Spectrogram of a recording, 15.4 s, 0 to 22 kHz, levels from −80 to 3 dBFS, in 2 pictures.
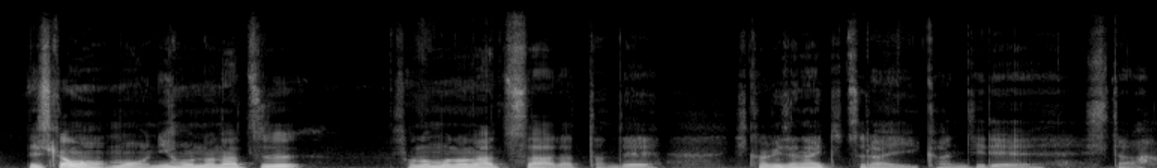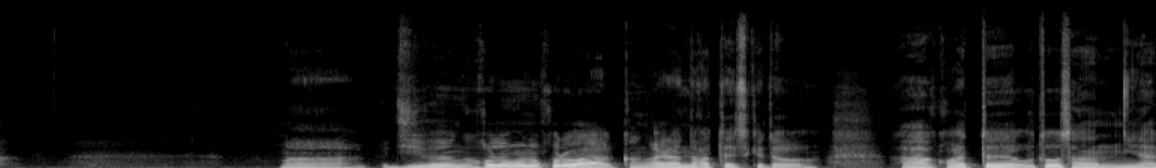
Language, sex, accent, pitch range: Japanese, male, native, 115-155 Hz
